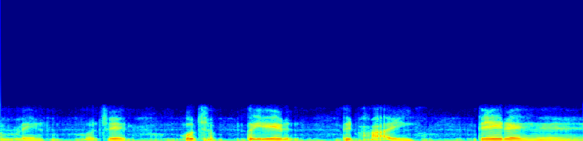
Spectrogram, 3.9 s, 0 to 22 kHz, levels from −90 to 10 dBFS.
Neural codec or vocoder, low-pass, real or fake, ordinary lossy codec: autoencoder, 44.1 kHz, a latent of 192 numbers a frame, MeloTTS; 5.4 kHz; fake; Opus, 16 kbps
